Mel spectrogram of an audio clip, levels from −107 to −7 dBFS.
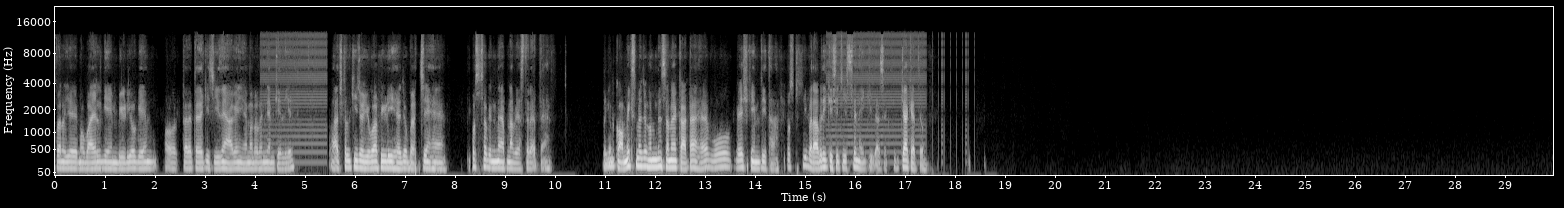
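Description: From 4.11 to 5.45 s and again from 15.43 to 17.42 s there's GSM phone buzz: a harsh, raspy 217 Hz drone full of harmonics, about 22 dB below the speech. A nearby 2G phone in a call is bursting, and the audio circuitry is rectifying those radio pulses.

Right after, from 17.43 to 18.39 s, it turns into GSM signalling bursts, even ticks with a longer 217 Hz buzz twice a second at roughly 20 dB down. The phone is still in the call, but its user has gone quiet, so it's only sending short groups of bursts.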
